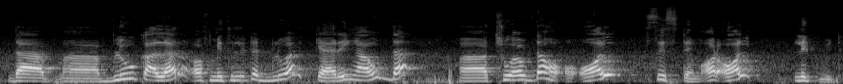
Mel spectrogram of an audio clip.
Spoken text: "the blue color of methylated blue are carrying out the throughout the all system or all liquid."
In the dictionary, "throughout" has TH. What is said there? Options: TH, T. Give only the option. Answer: T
